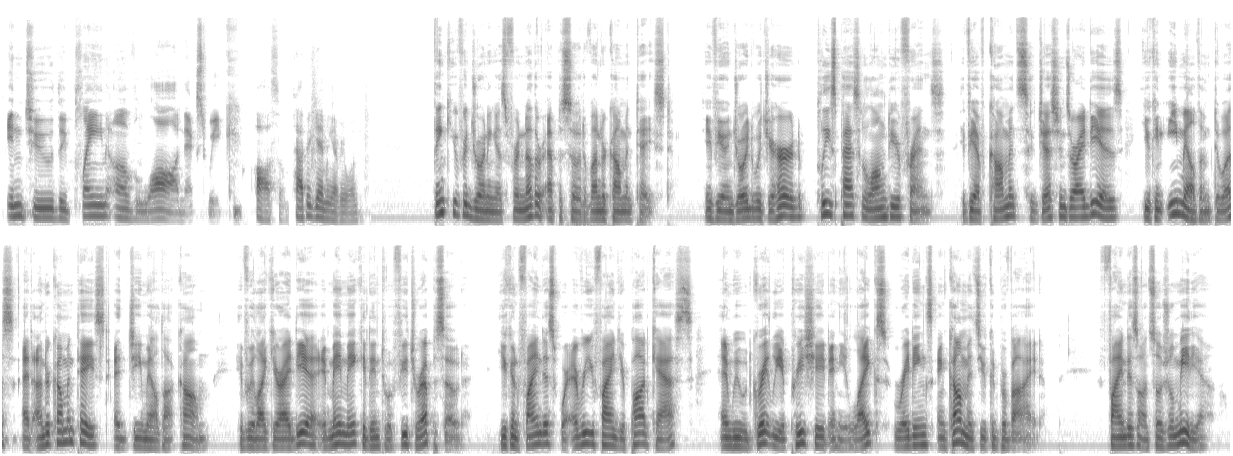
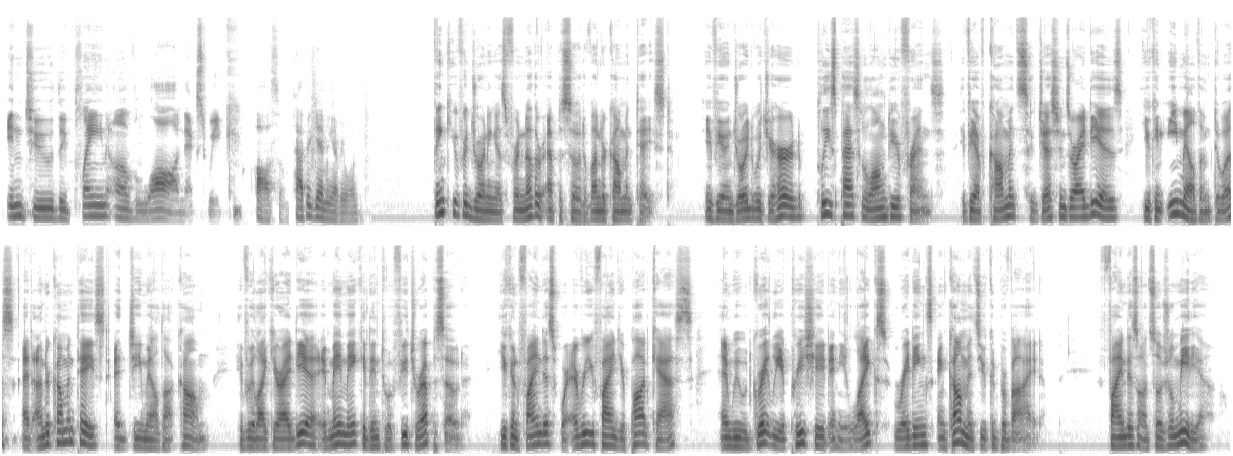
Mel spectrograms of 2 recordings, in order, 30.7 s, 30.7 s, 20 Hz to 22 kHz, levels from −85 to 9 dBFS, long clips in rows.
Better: neither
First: none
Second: none

